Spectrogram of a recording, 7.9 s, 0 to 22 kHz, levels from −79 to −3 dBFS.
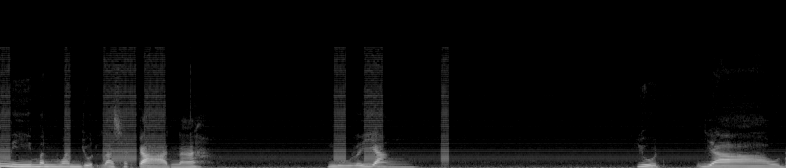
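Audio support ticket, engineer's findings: Computer activity noise, present throughout. Buzzing/chirping at a rough 300 Hz pulse rate, around 20 dB below the speech, varying with computer activity, not with speech. Processor, graphics or mouse load shifts modulating the shared audio ground. Check grounding/isolation.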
